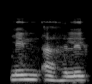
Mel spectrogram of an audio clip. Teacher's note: சுகூன் செய்யப்பட்ட நூன்க்கு அப்புறமா ஹம்ஸா வந்திருக்கு சிஸ்டர் நூனை கிளியரா ஓதுருவோம் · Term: இஸ்ஹாருடைய சட்டம்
